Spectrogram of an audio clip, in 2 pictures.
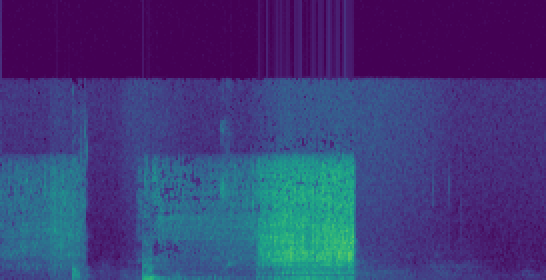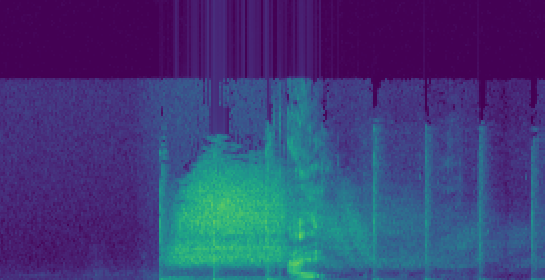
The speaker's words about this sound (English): this sure sounds like a turd hitting the toilet water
